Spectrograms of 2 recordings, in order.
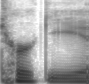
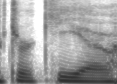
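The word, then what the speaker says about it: Türkiye: Poland and Israel and Turkey and or Turkio, however they want us to pronounce it these days.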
